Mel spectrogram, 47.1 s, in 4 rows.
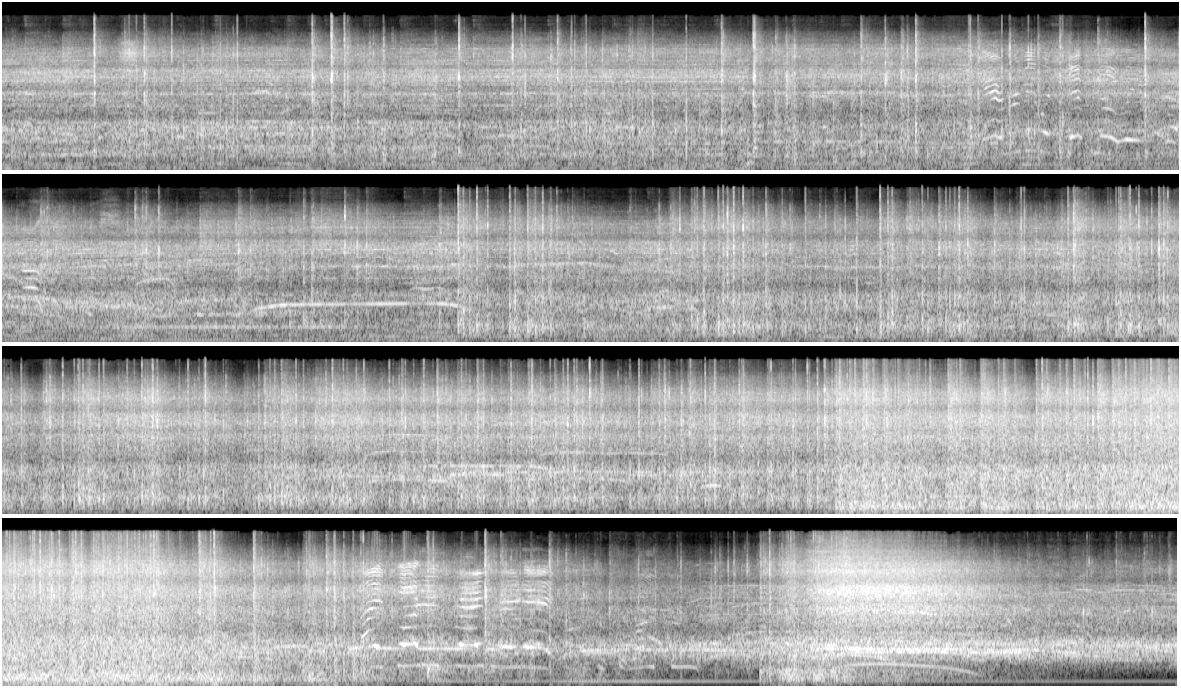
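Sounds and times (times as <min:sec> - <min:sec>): fireworks bursting and crackling: 0:00.0 - 0:47.0.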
